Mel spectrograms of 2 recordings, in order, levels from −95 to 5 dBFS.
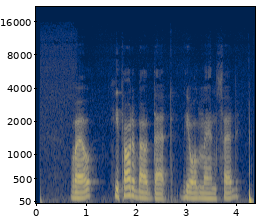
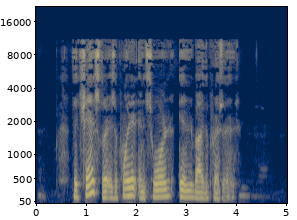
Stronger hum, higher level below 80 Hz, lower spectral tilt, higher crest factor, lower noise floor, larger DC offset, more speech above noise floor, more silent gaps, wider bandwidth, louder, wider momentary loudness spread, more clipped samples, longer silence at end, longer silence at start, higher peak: neither; first, -38 dBFS vs -60 dBFS; first, -9.5 dB/octave vs -4 dB/octave; about the same, 20 dB vs 20 dB; second, -57 dBFS vs -70 dBFS; neither; second, 34 dB vs 49 dB; neither; second, 9.6 kHz vs 11.5 kHz; second, -24 LUFS vs -21 LUFS; about the same, 10 LU vs 12 LU; neither; second, 0 s vs 0.9 s; second, 0.1 s vs 0.5 s; about the same, -4 dBFS vs -4 dBFS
